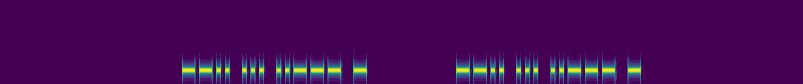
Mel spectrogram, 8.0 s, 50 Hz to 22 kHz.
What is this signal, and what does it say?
Morse code, heard as a keyed tone, about 28 wpm, 700 Hz. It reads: ZS2T ZS2T
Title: DXCC-100 Call Signs - 4 Characters - Repeated 2x - 28wpm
